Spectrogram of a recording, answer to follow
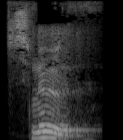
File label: "SMOOTH", american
